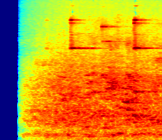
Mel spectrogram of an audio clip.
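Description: Dead silence that gives way about half a second in to faint hall room tone, with a few brief, thin, high-pitched tones.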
